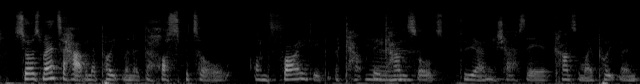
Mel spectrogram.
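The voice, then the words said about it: Husky, hoarse voice. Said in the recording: “my voice is like this ... ooh, it's all husky ... Phoebe from Friends when she's ill ... My voice is a bit more annoying than this ... it's got a bit more depth to it usually”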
